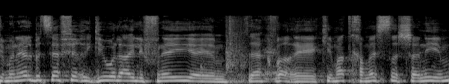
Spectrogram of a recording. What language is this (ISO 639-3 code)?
heb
